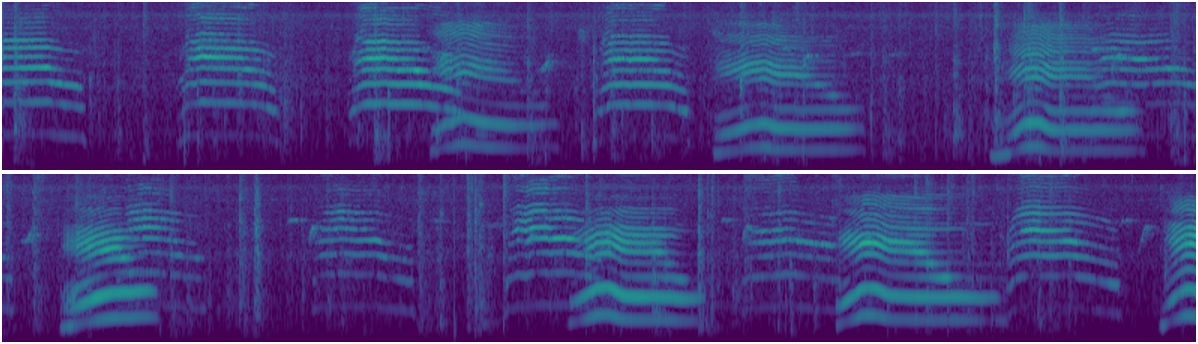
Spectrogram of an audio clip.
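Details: Hungry cat asking for food, loud drawn-out meows that rise then fall, some ending in a lower dropping tail, delivered in bursts about every second, with faint human speech in the background.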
